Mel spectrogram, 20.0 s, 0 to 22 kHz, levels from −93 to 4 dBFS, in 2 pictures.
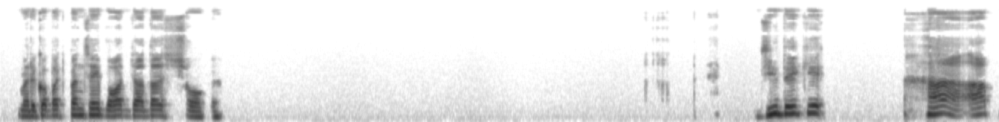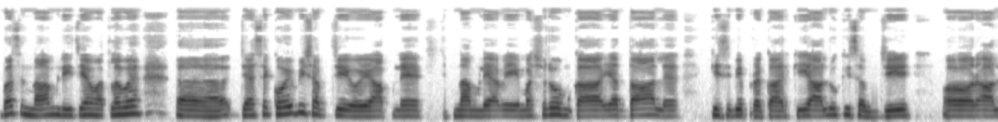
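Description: A speech clip with imaging from sample-and-hold upsampling throughout. A bright metallic fizz rides on the voice between 8 and 16 kHz, about 20 dB down. It fits 16 kHz audio raised to 48 kHz by repeating samples without a smoothing filter.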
